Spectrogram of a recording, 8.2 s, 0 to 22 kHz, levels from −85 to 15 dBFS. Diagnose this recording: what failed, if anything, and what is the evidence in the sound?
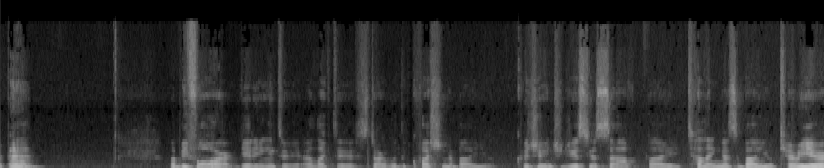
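Call processing: automatic gain rising. From 1.69 s to 7.54 s the level climbs by about 9 dB, answering an input drop of about 11 dB as the talker moves away near 2 s. The room noise swells with the voice, so the spectrogram's noise floor brightens steadily across that span.

Network, concealed in the decoder: short concealed packet loss at 2.21–2.25 s, 4.09–4.13 s, 5.21–5.26 s and 6.14–6.18 s. Each is roughly 20 ms of lost audio that the receiver patched by extending the preceding sound, so it is heard as a brief smear or wobble. On a spectrogram, harmonics run flat and blurred for a few hundredths of a second before rejoining. The waveform shows a short, overly regular stretch.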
